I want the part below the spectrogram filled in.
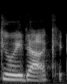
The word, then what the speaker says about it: geoduck: And it's called, she said gooey duck, but then it was geoduck. So what are we at now? – It's spelled geoduck, but it's pronounced gooey duck.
